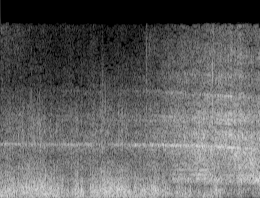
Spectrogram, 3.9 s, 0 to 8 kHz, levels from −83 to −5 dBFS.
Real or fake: real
